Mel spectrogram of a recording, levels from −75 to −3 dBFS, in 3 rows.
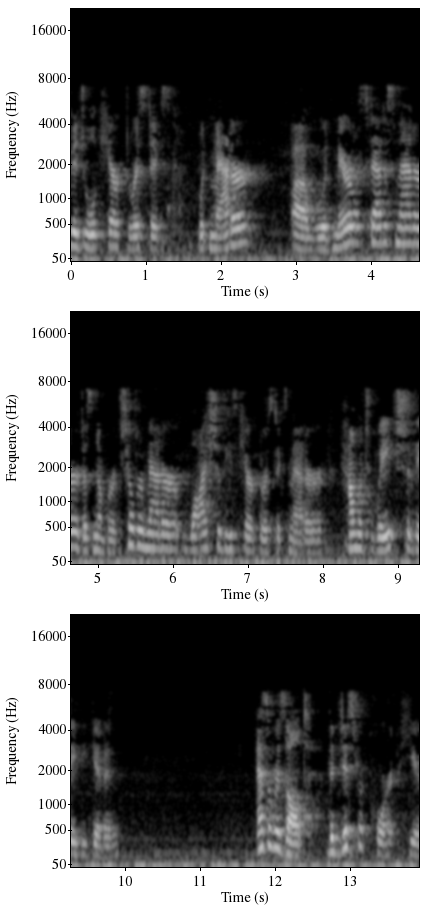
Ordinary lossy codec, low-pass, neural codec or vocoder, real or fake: AAC, 32 kbps; 7.2 kHz; none; real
